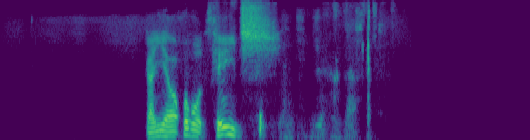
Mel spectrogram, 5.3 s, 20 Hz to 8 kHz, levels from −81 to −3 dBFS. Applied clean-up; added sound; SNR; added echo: neural mask model Resemble Enhance denoiser.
